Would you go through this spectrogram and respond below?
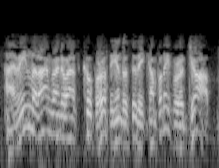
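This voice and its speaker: An actor playing a confident, brisk male insurance investigator in an old-time radio drama, with a clipped, commanding manner. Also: high voice, lively intonation, slight background noise. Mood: determined. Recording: muffled vintage radio recording.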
